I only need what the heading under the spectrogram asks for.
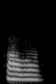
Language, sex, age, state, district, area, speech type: Kashmiri, female, 30-45, Jammu and Kashmir, Shopian, rural, conversation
